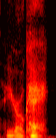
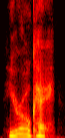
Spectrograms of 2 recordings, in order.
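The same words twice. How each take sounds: First: Much softer, low reassurance; low and gentle. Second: Soft, low repeated reassurance; low and gentle. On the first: Firefighter reassuring the boy after the rescue, soft gentle. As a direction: quietly reassure the shaken boy. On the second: Firefighter repeating comfort to the boy, soft gentle. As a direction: gently say it once more to settle him. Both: Acted. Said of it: "His voice is low now, gentle".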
